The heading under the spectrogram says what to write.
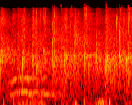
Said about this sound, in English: This is the Comedy Butcher. Hey, real quick, round of applause if you've been here before.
